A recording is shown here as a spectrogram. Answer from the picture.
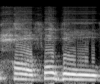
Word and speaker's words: حافظوا: ولا ينطق يا محمد لما بنقول حافظوا في حرف في الكلمه دي مكتوب وغير منطوق ايه هو الالف اه الالف بعد واو الجماعه برافو اقفلي المايك جنى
